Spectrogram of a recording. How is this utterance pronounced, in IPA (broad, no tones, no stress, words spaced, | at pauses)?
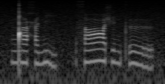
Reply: ŋ͡ǃaħeni | sɑː ʃeŋpʼøː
